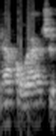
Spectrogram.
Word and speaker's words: Appalachia: missionaries um so I'm gonna use the pronunciation appalache because well it's right let's all say it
